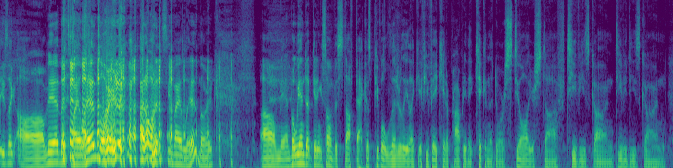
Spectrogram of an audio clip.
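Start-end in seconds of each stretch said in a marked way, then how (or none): 0.3-4.3 high, loud distressed tone. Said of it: "he was so upset".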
